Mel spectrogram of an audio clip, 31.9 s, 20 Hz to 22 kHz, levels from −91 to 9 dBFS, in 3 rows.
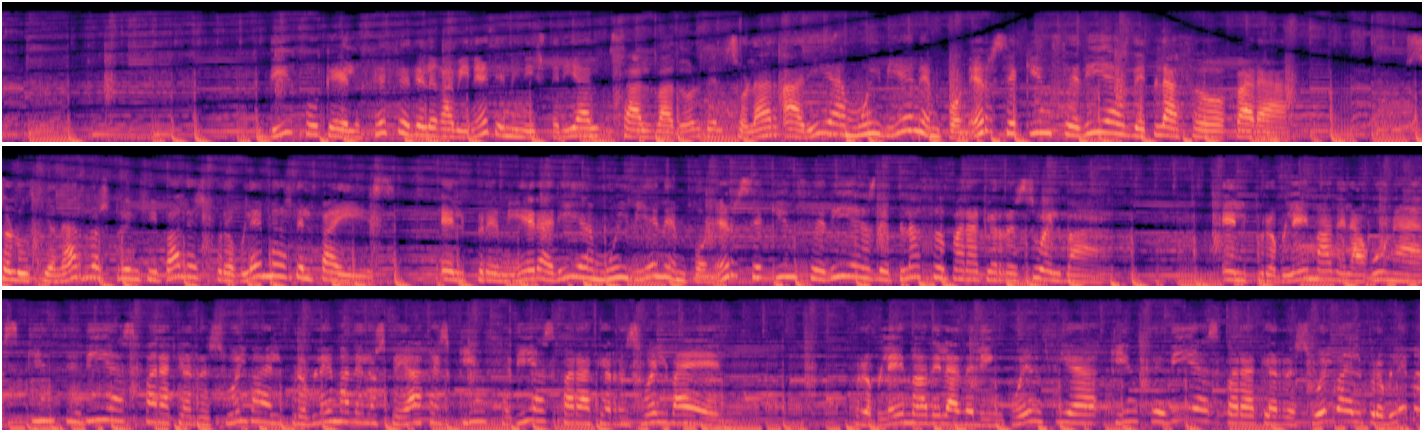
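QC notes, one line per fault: Throughout: channels drifting apart. The two channels run on clocks differing by about 70 ppm, so their offset grows to roughly 1.5 ms by the end. Summed to mono, comb notches sweep slowly through the spectrum. This is heard as slow flanging.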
